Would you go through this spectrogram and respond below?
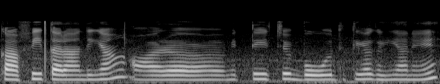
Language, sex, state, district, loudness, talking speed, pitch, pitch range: Punjabi, female, Punjab, Kapurthala, -19 LUFS, 135 wpm, 220 Hz, 215-245 Hz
